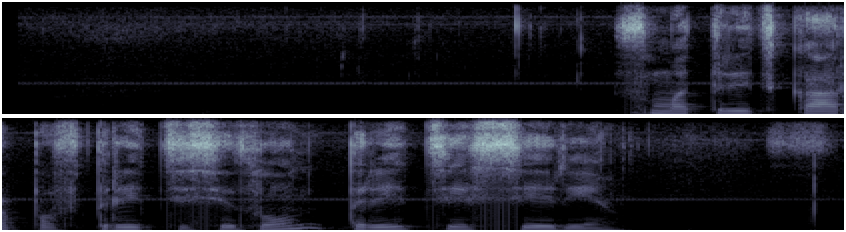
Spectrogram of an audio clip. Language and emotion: Russian, neutral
